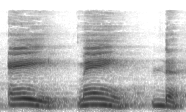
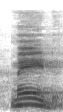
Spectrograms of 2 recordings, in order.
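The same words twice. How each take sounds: First: மேய்டு drawn apart as "ay, may, d"; slow, separate sounds in மேய்டு, gap before the d; phonics sounding-out. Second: Said in the usual way. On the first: Shown as a demonstration. Teacher showing how a final E changes A, sounding out. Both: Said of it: "அந்த உச்சரிப்பின் மூலமாக".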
